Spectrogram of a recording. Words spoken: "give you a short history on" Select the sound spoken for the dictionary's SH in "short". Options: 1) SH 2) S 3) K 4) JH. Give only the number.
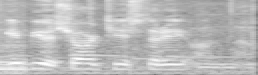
1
